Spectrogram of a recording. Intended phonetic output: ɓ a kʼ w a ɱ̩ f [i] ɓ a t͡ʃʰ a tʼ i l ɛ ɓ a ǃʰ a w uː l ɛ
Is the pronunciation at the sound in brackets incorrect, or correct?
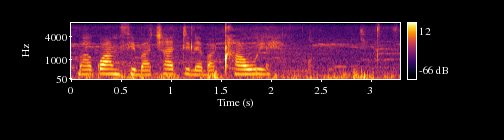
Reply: correct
